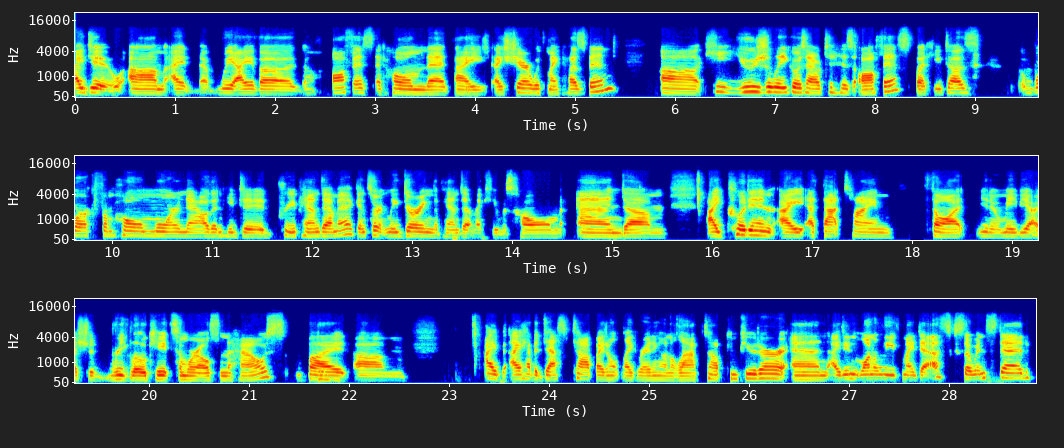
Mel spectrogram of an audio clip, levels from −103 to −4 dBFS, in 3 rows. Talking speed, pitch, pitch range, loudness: 190 wpm, 155 Hz, 145-175 Hz, -24 LUFS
